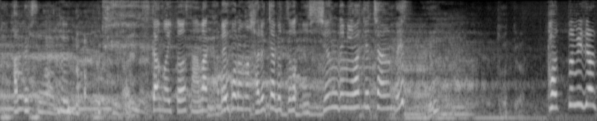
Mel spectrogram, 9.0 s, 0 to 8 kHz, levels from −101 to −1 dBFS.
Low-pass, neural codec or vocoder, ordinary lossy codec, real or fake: none; codec, 16 kHz, 16 kbps, FunCodec, trained on Chinese and English, 50 frames a second; none; fake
